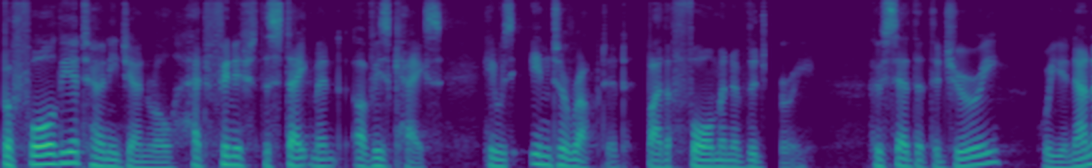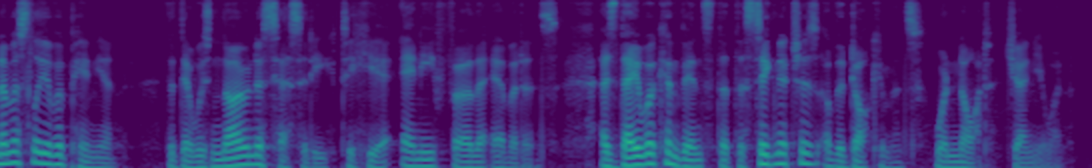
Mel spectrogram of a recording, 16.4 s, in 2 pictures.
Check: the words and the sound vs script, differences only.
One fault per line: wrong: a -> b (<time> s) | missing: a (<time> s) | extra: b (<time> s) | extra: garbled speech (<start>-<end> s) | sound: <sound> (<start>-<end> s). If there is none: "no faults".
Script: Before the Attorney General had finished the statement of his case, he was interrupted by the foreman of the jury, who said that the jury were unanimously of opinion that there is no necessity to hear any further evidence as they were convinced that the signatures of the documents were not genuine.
sound: dropout (5.7-5.9 s)
wrong: is -> was (9.6 s)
